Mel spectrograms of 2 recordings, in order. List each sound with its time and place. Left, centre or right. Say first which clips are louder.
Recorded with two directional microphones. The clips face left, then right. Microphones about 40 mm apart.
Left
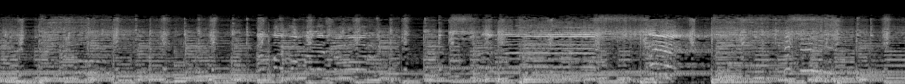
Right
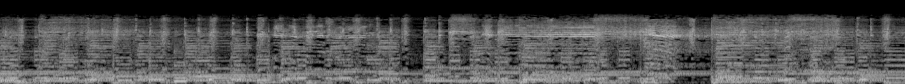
4.8 s music: left 5 dB; left
6.4 s music: left 4 dB; left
